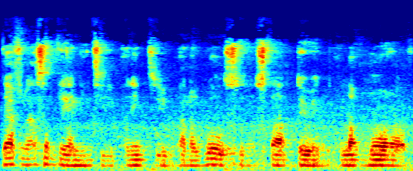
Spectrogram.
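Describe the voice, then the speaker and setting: A man's voice: low-pitched, flat delivery, racing, echoey room, loud music behind the voice, poor audio. A young man from Russia, an amateur boxer and student, giving earnest, reflective interview answers with many fillers and restarts. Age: young adult.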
